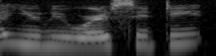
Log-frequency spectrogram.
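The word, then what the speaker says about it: university: इसलिए यूज नहीं किया यूनिवर्सिटी प्रोनाउंस करते हैं तो साउंड में स्टार्ट में जो साउंड आ रही है वो वा की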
